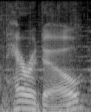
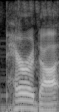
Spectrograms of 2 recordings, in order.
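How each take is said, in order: First: It is said unlike the spelling, final t silent. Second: It is said as spelt, final t sounded. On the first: This is the accepted pronunciation. The speaker calls it right. "but it is apparently pronounced peridot" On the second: This is the childhood reading from the spelling. The speaker calls it wrong. "I always used to pronounce as peridot as a kid, probably because that's how it's spelt"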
